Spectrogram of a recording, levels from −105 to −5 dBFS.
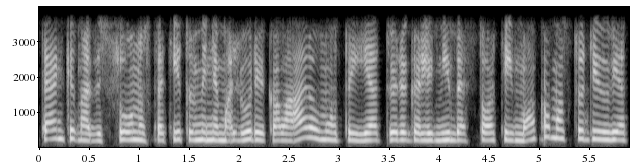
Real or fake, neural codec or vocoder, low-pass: fake; codec, 16 kHz, 4.8 kbps, FACodec; 3.6 kHz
